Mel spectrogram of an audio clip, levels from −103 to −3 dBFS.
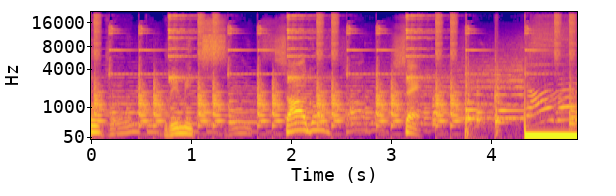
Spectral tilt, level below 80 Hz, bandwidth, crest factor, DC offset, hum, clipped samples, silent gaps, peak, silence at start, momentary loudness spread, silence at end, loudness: -4.5 dB/octave; -24 dBFS; over 20 kHz; 12 dB; under 0.1%; none; 0.1%; none; 0 dBFS; 0 s; 14 LU; 0 s; -15 LUFS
